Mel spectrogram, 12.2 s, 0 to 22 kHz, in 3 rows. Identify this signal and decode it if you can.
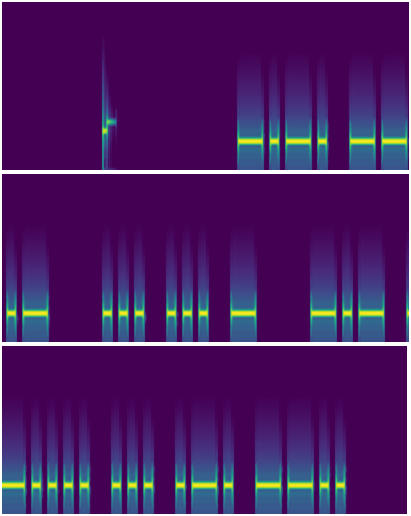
Morse code, heard as a keyed tone, about 15 wpm, 700 Hz. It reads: CQ SST K6SRZ
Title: K1USN SST QSO Practice - 15wpm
